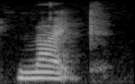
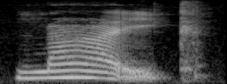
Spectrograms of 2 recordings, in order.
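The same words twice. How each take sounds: First: The word is said short and quick. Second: The word is said slowly and stretched out. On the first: The speaker calls it right. "cái từ này cũng đọc nhanh thôi" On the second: The speaker calls it wrong. "không có cần kéo dài á"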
